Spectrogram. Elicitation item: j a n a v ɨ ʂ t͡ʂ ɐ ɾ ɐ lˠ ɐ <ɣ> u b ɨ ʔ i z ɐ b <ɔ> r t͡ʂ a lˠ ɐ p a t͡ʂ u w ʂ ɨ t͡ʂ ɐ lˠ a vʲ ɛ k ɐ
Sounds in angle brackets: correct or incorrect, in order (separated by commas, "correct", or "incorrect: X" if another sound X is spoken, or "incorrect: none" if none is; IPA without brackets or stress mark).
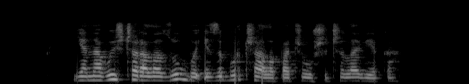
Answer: incorrect: z, incorrect: u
